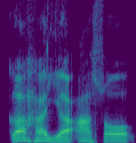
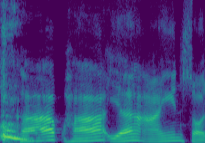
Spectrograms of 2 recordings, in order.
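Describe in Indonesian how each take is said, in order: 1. Huruf-huruf itu menyatu sebagai suku kata pendek. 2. Setiap huruf dibaca dengan nama lengkapnya. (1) "Tiba-tiba dibaca kahaya aso" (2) "Harusnya kan gitu"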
